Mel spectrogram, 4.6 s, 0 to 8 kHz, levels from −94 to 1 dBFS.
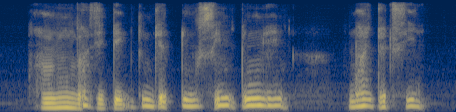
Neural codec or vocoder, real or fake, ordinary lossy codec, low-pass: autoencoder, 22.05 kHz, a latent of 192 numbers a frame, VITS, trained on one speaker; fake; none; 7.2 kHz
